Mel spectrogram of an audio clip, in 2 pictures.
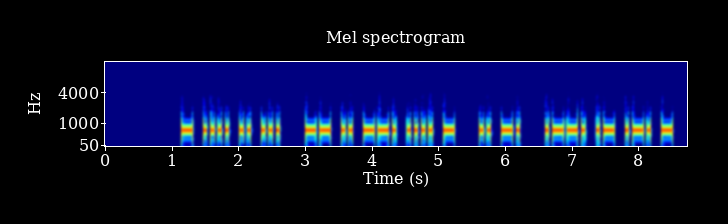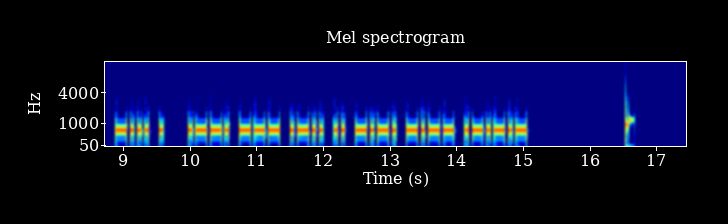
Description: Morse code, heard as a keyed tone, about 21 wpm, 700 Hz. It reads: THIS MIGHT IN PART BE POLICY.
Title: Sentences from Top 1000 Words - Review Part 5 - 22wpm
